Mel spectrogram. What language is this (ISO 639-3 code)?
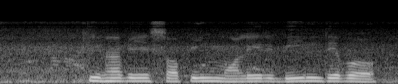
ben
